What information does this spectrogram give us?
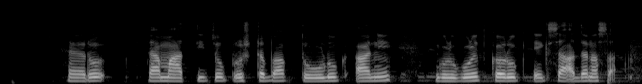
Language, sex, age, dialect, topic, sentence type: Marathi, male, 25-30, Southern Konkan, agriculture, statement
